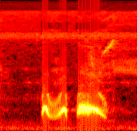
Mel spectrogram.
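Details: Spotted dove from Ninh Thuận used as a lure for trapping wild doves: a short wavering double note, then a longer, even, slightly falling coo, all low and mellow, over a quiet background.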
